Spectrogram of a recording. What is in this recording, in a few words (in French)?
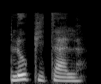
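"L hopital", French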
